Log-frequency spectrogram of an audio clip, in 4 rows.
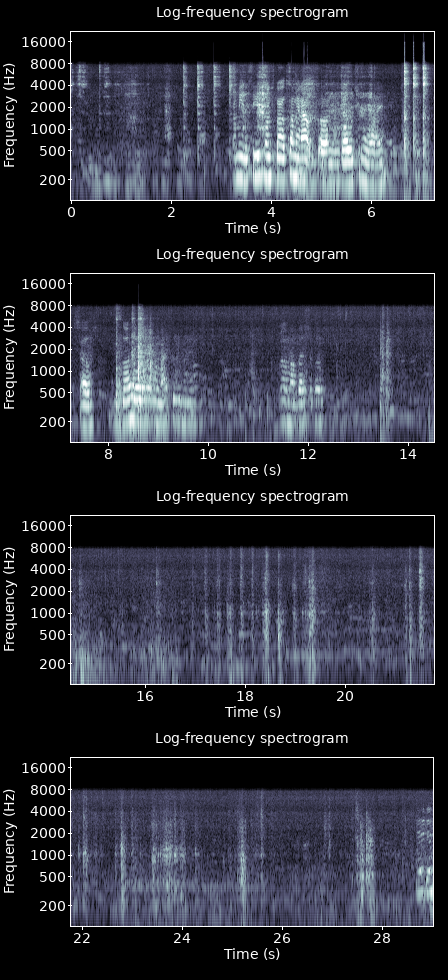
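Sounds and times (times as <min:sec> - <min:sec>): kitchenware clinking: 0:00.0 - 0:09.3
okra sizzling in a pot: 0:00.0 - 0:29.0.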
